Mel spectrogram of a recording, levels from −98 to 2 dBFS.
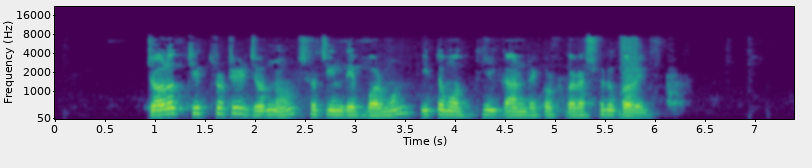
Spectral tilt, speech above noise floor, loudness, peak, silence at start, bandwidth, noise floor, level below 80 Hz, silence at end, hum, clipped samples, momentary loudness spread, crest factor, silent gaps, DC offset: -6.5 dB/octave; 65 dB; -18 LUFS; -2 dBFS; 0.95 s; 7.8 kHz; -82 dBFS; -60 dBFS; 1.2 s; none; under 0.1%; 8 LU; 18 dB; none; under 0.1%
